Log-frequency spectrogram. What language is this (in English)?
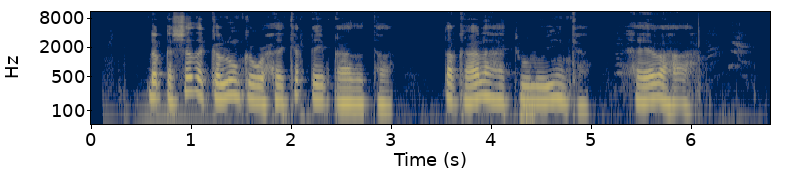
Somali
